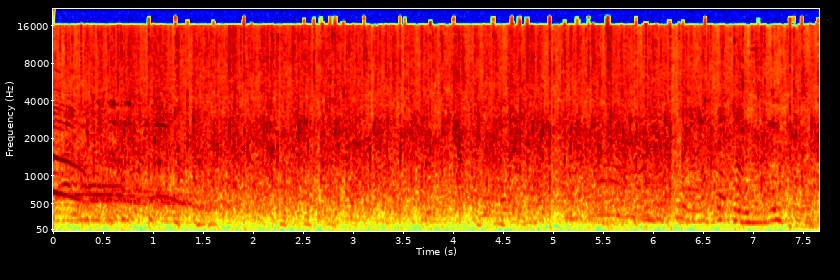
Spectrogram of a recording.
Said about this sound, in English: He certainly deserved his round of applause for keeping going, good.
